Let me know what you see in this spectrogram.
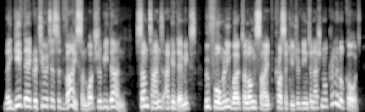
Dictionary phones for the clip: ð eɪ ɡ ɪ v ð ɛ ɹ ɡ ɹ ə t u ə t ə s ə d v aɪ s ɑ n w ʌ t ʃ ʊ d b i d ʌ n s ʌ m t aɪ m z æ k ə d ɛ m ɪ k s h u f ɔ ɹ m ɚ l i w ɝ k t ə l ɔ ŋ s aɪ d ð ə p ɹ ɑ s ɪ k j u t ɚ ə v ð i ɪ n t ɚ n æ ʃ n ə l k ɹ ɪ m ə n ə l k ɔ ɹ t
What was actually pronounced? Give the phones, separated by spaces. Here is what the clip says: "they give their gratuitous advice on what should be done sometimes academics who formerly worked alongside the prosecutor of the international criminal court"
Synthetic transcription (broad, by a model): ð eɪ ɡ ɪ v ð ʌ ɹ ɡ ɹ ə t u ə t ə s ə d v aɪ s n w ʌ t ʃ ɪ d b i d ʌ n s ʌ m t aɪ m z æ k ə d ɛ m ɪ k s h u f ɔ ɹ m ɚ l i w ɝ k t ə l ɔ ŋ s aɪ d ð ə p ɹ ɑ s ɪ k j u t ɚ ə v ð i ɪ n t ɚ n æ ʃ n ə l k ɹ ɪ m ə n ə l k ɔ ɹ t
